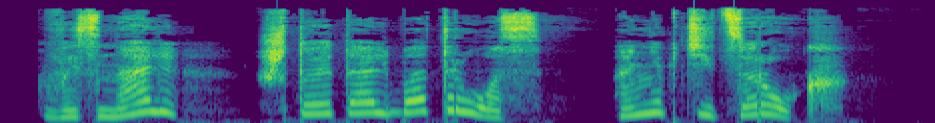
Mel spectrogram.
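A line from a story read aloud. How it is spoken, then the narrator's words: Whispered question. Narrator (Russian): спросила шепотом Алиса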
